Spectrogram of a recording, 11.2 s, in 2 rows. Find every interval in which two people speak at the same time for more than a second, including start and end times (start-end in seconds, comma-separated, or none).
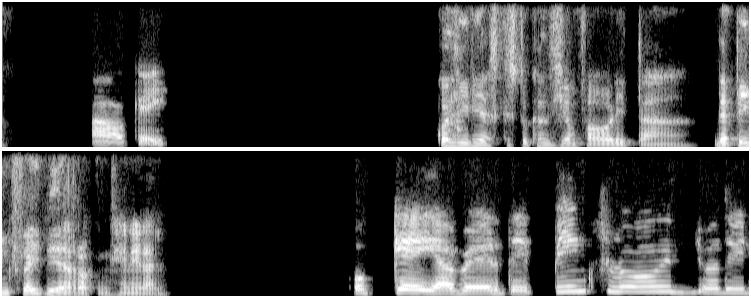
none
